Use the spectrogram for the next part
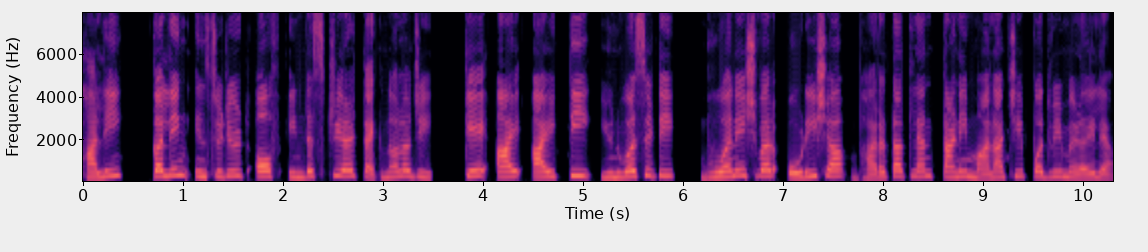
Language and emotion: Goan Konkani, neutral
